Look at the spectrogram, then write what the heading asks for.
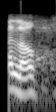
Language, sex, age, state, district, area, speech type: Gujarati, male, 60+, Gujarat, Rajkot, rural, conversation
